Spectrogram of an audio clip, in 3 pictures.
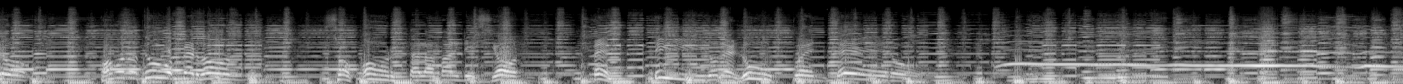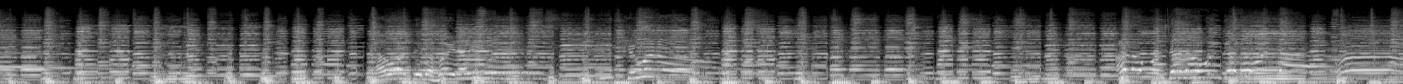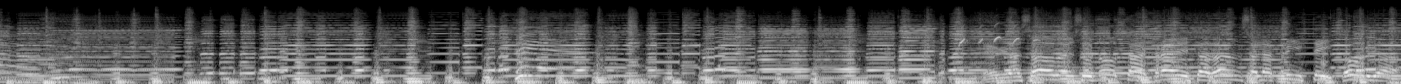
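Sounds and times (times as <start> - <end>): bandoneon melody: 0.0 - 42.0
bass guitar: 0.0 - 42.0
button accordion melody: 0.0 - 42.0
acoustic guitar: 11.0 - 40.7.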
